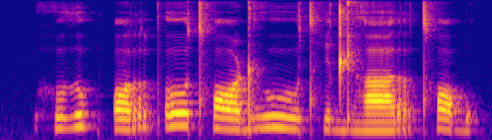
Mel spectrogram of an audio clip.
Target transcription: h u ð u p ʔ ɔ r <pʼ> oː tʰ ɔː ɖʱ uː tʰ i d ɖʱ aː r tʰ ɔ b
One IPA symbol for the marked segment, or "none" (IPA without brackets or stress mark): pʼ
